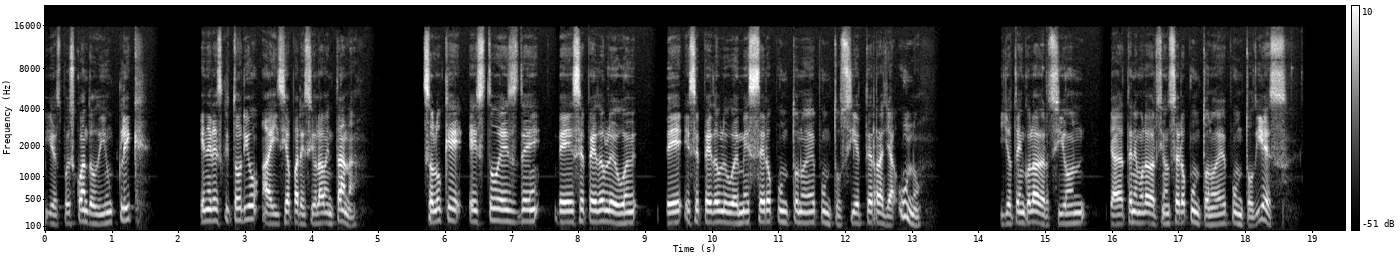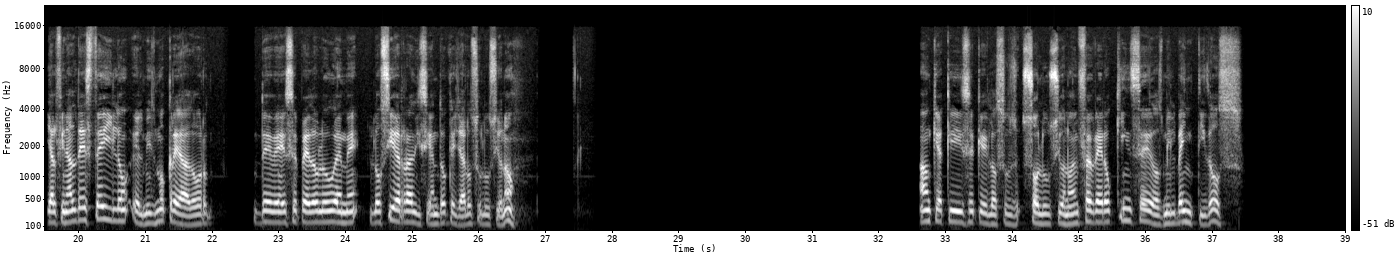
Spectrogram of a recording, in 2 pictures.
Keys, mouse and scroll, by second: 5.7-6.6 scroll down 2, 8.4-10.6 drag, 12.6-14.3 scroll down 2, 15.0 click, 18.7 click, 19.6-21.0 scroll down 3, 21.4 scroll down 2, 21.9-23.4 scroll down 3, 23.9 scroll down 2, 24.5-25.3 scroll down 2, 25.3-27.8 scroll down 4, 27.8-28.2 scroll up 1, 37.5 scroll up 2.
